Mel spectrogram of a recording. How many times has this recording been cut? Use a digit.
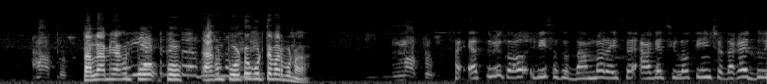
1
